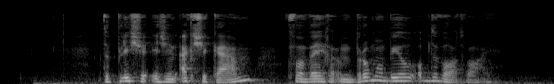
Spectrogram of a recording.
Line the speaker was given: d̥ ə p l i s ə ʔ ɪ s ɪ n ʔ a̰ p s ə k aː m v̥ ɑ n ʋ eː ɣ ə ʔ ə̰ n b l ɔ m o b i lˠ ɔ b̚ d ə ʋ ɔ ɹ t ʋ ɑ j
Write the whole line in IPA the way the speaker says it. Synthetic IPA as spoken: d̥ ə p l i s ə ʔ ɪ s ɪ n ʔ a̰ k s ə k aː m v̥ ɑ n ʋ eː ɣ ə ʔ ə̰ n b r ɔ m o b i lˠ ɔ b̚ d ə ʋ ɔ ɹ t ʋ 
